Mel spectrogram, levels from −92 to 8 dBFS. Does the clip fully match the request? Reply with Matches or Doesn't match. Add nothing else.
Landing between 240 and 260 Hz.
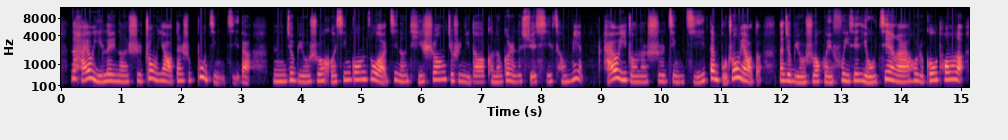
Matches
